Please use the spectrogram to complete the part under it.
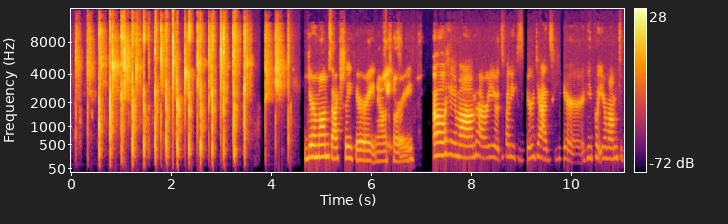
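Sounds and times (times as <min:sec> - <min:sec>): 
hand clapping for the moms: 0:00.0 - 0:04.5
speech: 0:04.7 - 0:11.0.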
